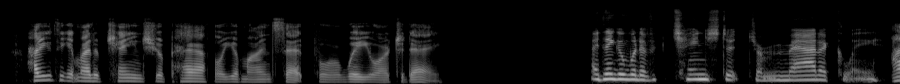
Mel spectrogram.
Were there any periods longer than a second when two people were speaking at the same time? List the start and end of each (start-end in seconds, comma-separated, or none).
none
